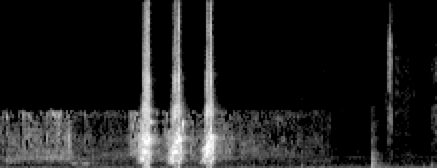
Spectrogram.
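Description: A Long-eared Owl gives three harsh, barking alarm notes about a third of a second apart, then a couple of fainter notes over a steady background hiss.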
